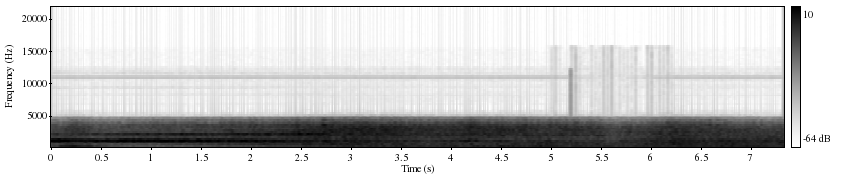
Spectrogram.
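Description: An electric locomotive and its regional coaches passing close by, with steady wheel-on-rail rumble and a high whine that fades out in the first two seconds. About five seconds in, the sound cuts to a lower, steady rumble as a diesel railcar approaches beside road traffic.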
